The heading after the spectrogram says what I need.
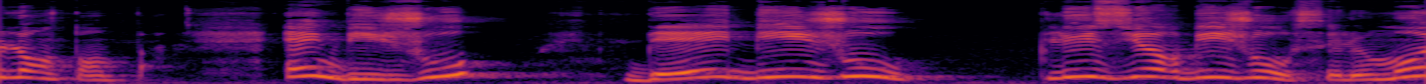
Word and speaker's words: bijoux: pas un bijou des bijoux plusieurs bijoux c'est le mot est au pluriel x ici ma c'est la marque du pluriel ou ne prononce pas x alors libye joue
